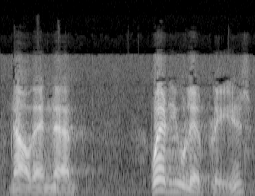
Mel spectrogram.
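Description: An actor playing a harried, blustering American prosecutor in 1940s radio drama, brisk and officious. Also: male voice, low-pitched, very animated, fairly bright tone, slightly rough, exaggerated voice. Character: harried, blustering male assistant district attorney. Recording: muffled, noisy 1940s radio recording.

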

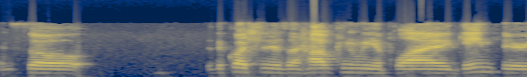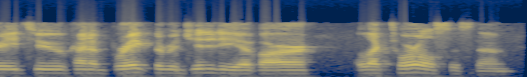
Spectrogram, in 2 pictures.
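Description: A man's voice: medium pitch, level tone, moderate pace. A man asking a rambling, earnest question as a student on a video call. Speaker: student caller. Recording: muffled video-call audio.

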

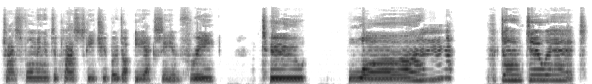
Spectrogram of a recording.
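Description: A synthetic vocoder voice playing an animated talking logo creature in a flat, buzzy, robotic monotone. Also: very high voice, extremely slow, long pauses, over loud music, low-quality recording. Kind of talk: scripted cartoon dialogue through a vocoder.

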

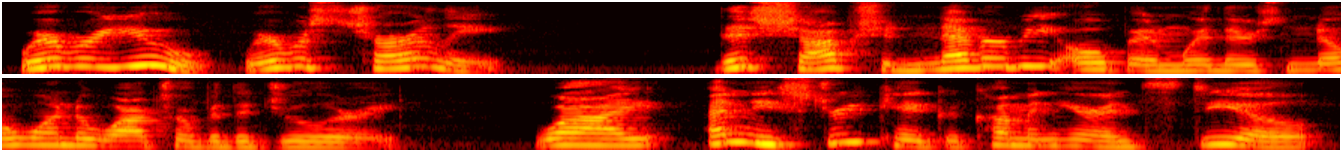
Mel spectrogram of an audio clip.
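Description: Lady doing a bossy angry dad, loud and raised up, storybook reading. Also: fairly high pitch, expressive, moderate pace, voice pushed up. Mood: accusing. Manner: accusing, domineering.

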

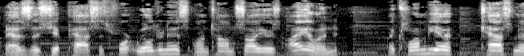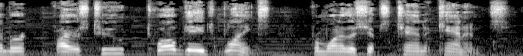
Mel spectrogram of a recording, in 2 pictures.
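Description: A man reading a scripted documentary narration in a steady, factual way. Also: on the high side, measured pace, faint music behind. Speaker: narrator of a park history video.

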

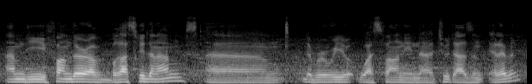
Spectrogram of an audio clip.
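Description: A man in his thirties with a Quebec French accent, speaking English as a second language in halting sentences full of fillers, interviewed as a brewery founder. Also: fairly low pitch, steady tone, highs cut off. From Quebec, Canada. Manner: halting, many fillers and restarts. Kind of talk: on-camera interview answer. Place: indoor beer festival hall. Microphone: lapel mic. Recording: hall noise behind.

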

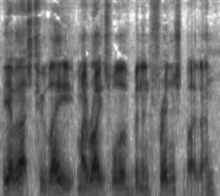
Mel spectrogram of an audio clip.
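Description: A man's voice: medium pitch, sing-song, a little fast, mellow. A man from Scotland, filming himself outdoors on a handheld phone, gives teasing, chatty commentary and argues politely. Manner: playful, teasing, politely argumentative. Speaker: vlogger filming a confrontation. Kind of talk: chatty, joking running commentary to camera. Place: outdoors by a gate and car park. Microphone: handheld phone camera.

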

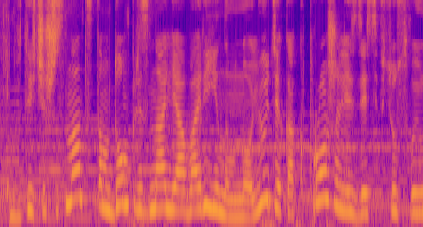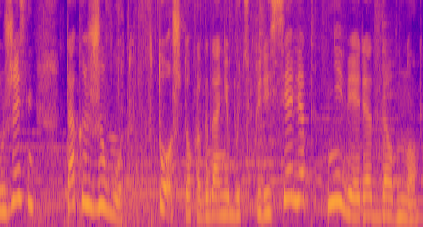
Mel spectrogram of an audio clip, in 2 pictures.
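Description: A woman's voice: on the high side, sing-song, brisk, few pauses, music in the background. A woman reading a scripted news report as a television correspondent.

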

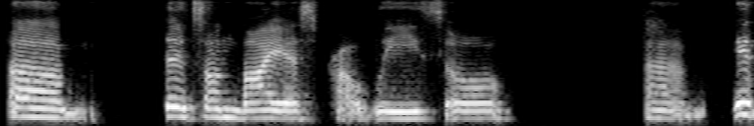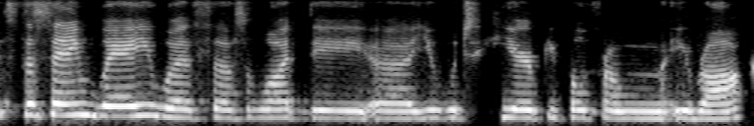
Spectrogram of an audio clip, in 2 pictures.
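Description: Young woman podcast host, average pitch, casual and kinda tentative, chatting on a video call. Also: steady tone, takes it slowly, rough recording. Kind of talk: casual conversational interview. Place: indoor room, video call.

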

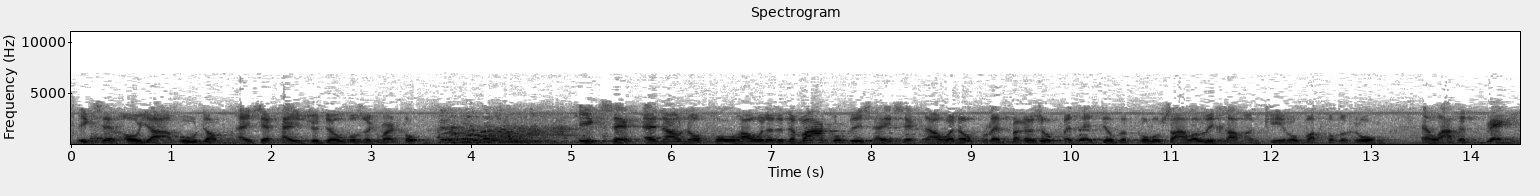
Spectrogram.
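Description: An actor playing a grumbling, indignant boss with a Dutch accent, blustering sarcastically in 1970s radio comedy style. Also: male voice, medium pitch, natural voice. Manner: blustering, exclamatory, sarcastic storytelling. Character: grumbling, indignant male boss recounting his mishaps. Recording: noisy, dull, roomy old radio recording.

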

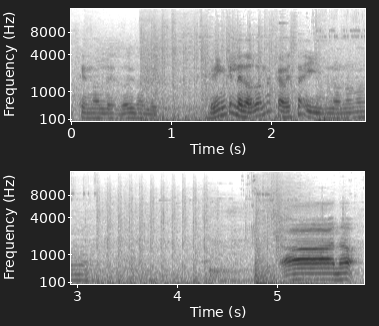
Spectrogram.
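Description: A man talks over his online game in an excitable, self-mocking way. He laughs often and jokes about his own mistakes. The sound of the game plays clearly behind his voice. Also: medium pitch. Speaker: gaming youtuber. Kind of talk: live gameplay commentary. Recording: game audio noise behind the voice.

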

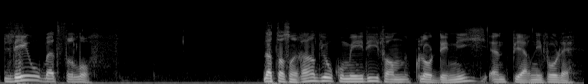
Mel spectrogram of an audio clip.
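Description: A man's voice: mid-range voice, a little slow, dark tone, a little hiss or hum. A man working as a radio announcer, formally reading scripted credits in an old broadcast style. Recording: dull old radio recording.

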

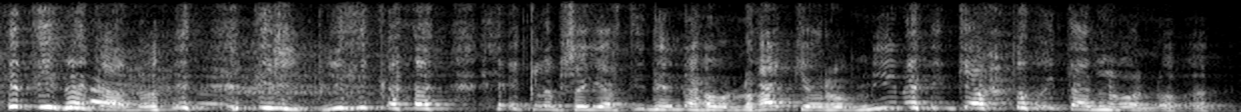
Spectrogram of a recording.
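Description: An actor playing a fussy old widowed manservant in radio theatre, exclaiming and coaxing in a high, thin voice. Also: male voice, big pitch swings, darkish tone. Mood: coaxing, exasperated. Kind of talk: Greek radio theatre acting.

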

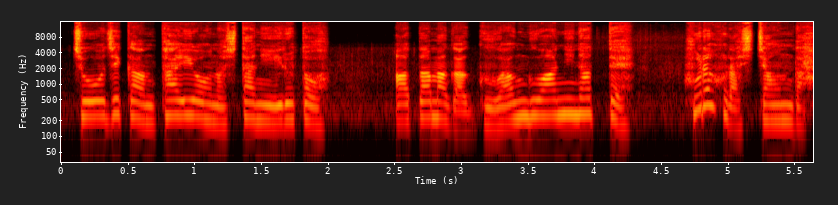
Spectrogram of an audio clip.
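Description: A woman voicing a boyish young male fox-eared forest ranger and scholar in an anime game, instructive and frank with a gently teasing manner. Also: fairly high pitch. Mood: matter-of-fact. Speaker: character voice actor. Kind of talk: anime game character voice lines.

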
